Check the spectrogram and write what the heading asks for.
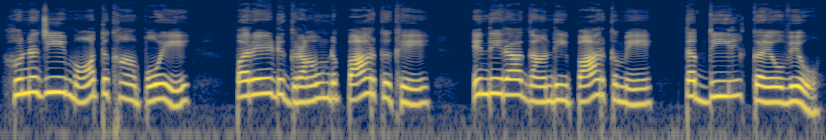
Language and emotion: Sindhi, neutral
